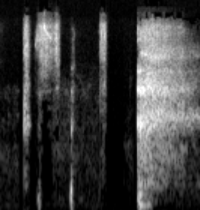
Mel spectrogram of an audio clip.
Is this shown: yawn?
yes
